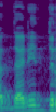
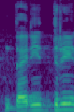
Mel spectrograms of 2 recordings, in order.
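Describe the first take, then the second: First: दरिद्र said da-ri-dra, with no ee at the end; the right दरिद्र, ending on dra; correct form. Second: दरिद्री said da-rid-ri, ending in a long ee; the mistaken दरिद्री, long ee at the end; wrong form. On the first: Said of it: "दरिद्र होता है". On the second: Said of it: "दरिद्री नहीं होता". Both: Shown as a demonstration.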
